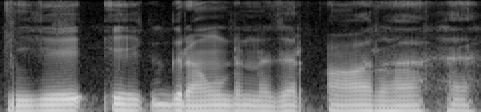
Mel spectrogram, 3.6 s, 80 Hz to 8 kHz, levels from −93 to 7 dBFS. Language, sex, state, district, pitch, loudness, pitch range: Hindi, male, Punjab, Fazilka, 105 Hz, -15 LUFS, 105-110 Hz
